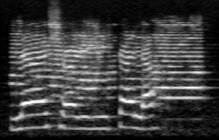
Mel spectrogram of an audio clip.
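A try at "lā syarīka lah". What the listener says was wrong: Okey, memang pendek saja. La syarika lah. Jangan panjangkan ya, jangan la syarika lah. Ada yang tersilap. Diingat semua yang bacaan akhir bacaan panjang ya.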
